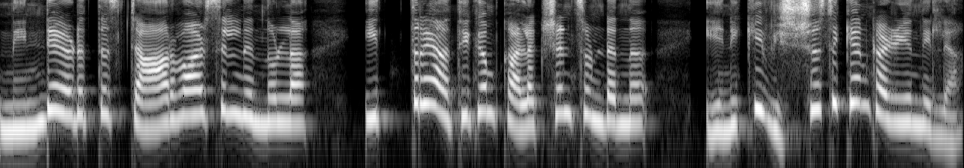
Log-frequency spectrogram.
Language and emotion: Malayalam, surprised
